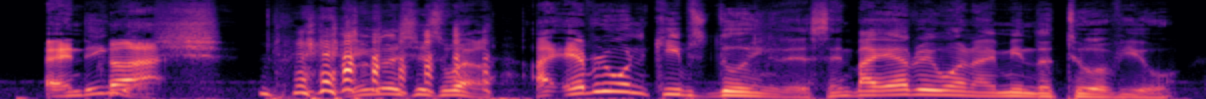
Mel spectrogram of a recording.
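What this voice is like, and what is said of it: Ozark accent, feeling sounds like filling. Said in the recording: “He's saying filling. When you've been here as long as we have, you'll start to understand what he's saying ... It's the accent is throwing me up a little bit ... I am from the Ozarks”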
